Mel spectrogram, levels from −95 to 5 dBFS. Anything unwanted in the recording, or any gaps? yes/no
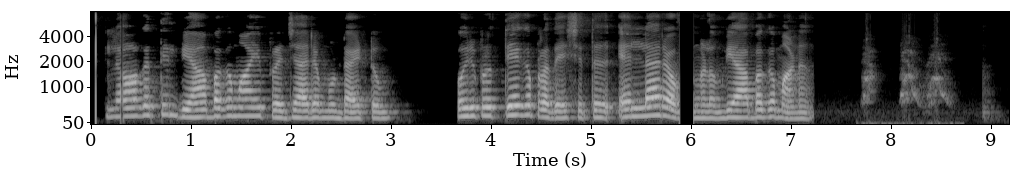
yes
